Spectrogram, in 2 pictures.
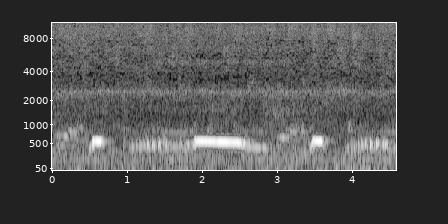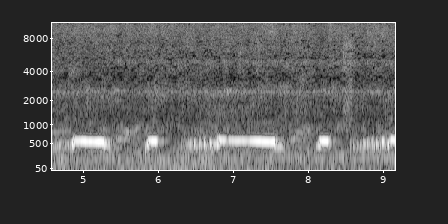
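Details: Male Puter Pelung dove meeting a female and cooing nonstop to show off. Each phrase opens with a rapid rolling burst, then a long steady ringing note. Three phrases come about every three seconds over a low indoor hum.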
